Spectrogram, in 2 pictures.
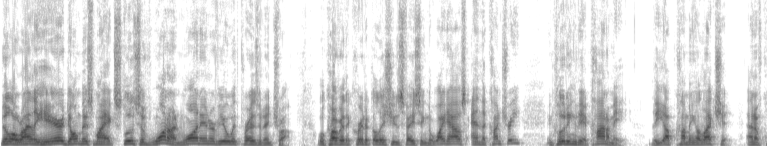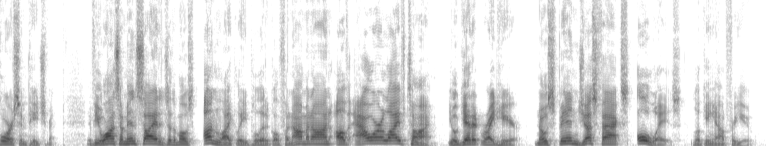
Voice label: Promo; Bill O’Reilly’s One-Hour Interview With President Donald Trump; Bill O’Reilly 1-Hour Special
